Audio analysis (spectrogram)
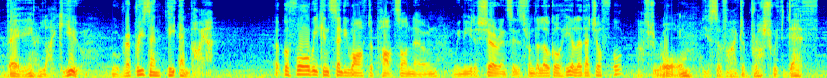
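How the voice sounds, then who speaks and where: Deep, formal imperial ambassador. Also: male voice, sing-song, fast, a little mellow, a little hiss or hum. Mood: advising. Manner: formal, stately wording. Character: grave, dutiful male ambassador of a fantasy empire. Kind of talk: dramatic video game dialogue.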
